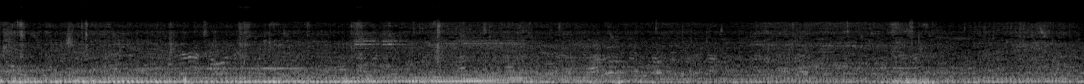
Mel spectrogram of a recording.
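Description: Street ambience at a roadside gathering: a steady low rumble of passing traffic, with faint voices of people nearby.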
